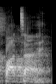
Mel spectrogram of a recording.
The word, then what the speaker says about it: part-time: So how do we pronounce part-time? Since it's a compound adjective, we have the stress syllable on the second word, so we are going to pronounce it part-time, part-time, part-time.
